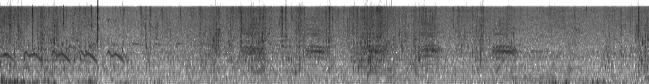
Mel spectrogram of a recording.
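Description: A bird calling in a quick run of short repeated notes during the first second, then a few more calls further on, over water sloshing and splashing as a seine net is dragged through shallow muddy water.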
